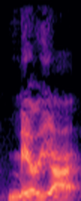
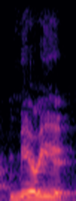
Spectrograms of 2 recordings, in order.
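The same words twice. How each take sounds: First: Marriott said crisply, first syllable MARE; the polished corporate way to say Marriott; mock corporate Marriott. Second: Marriott said casually, ending like MARRY-ott; the relaxed way staff say Marriott; everyday Marriott. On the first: Explaining the company name to her followers, corporate pronunciation. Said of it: "really it's Marriott". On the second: Telling followers how insiders say it, casual Marriott. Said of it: "We say Marriott". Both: Shown as a demonstration.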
